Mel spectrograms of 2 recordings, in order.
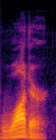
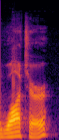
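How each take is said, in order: First: The middle consonant is a soft D sound. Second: The middle consonant is a clear T sound. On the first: "sometimes I say more of a D sound like water" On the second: "sometimes I say water"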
